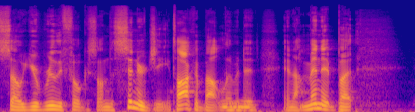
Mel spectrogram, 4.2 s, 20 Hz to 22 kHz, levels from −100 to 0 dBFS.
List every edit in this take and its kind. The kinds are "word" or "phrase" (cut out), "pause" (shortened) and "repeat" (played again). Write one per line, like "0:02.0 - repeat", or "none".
0:01.7 - word
0:03.0 - word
